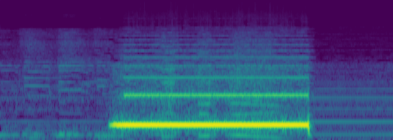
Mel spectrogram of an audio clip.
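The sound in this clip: Telephone ringback tone on an outgoing call, heard on the second attempt. It is a single steady, loud burst lasting about a second, then silence.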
